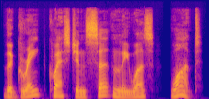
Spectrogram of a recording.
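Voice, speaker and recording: An audiobook narrator reading a storybook in a measured, unhurried and gently expressive way. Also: medium pitch, no echo, studio quality.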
